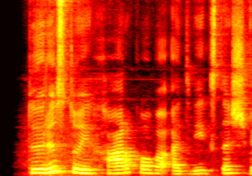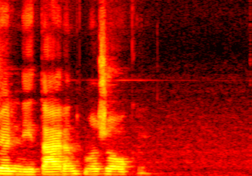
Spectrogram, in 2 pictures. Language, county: Lithuanian, Alytus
